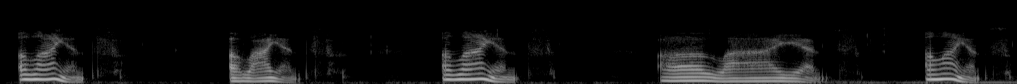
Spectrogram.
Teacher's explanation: The first sound in the word alliance is the unstressed vowel sound schwa pronounced like a schwa is also known as the natural or neutral vowel sound. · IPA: ə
